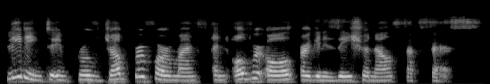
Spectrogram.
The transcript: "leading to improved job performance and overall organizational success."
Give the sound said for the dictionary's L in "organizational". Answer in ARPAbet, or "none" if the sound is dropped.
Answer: L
